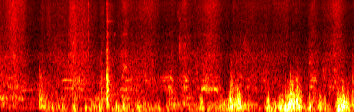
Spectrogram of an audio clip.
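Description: Footsteps and scuffs on a stone spiral staircase, with handling knocks from a handheld camera. There is a sharp click about a second and a half in, and a run of low, irregular thumps near the end.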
